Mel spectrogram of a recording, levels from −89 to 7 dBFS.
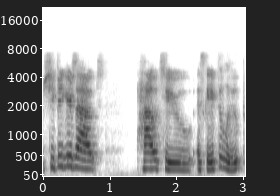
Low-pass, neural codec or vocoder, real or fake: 7.2 kHz; none; real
